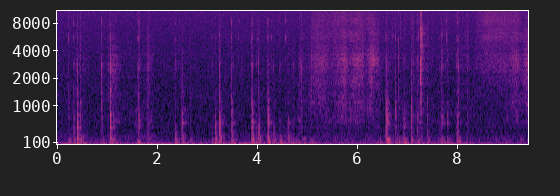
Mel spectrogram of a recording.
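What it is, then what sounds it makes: Glossy paper magazine. Long teal acrylic nails tap and scratch across the page surface of an open glossy paper catalog magazine. Quick, irregular taps with dull, low thuds are heard, mixed with stretches of soft, papery scratching hiss.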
